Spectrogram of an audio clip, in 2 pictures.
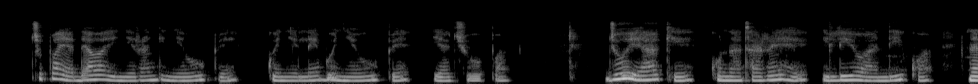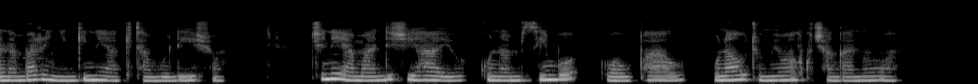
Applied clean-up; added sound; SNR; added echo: none; none; none; none.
